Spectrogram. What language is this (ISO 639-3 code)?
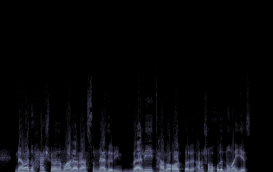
fas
